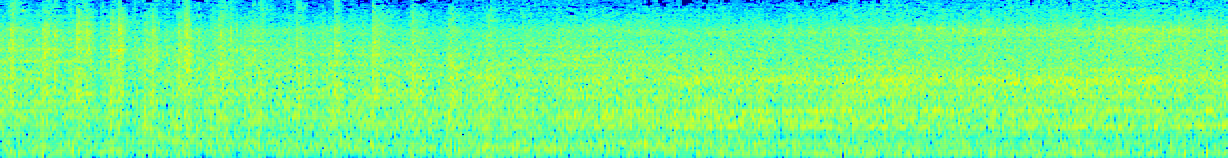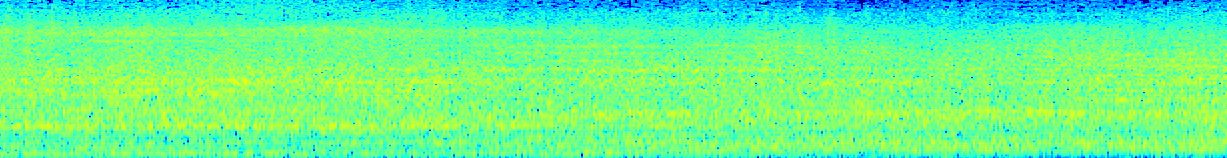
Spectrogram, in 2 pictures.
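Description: Intermodal container freight train's loaded flat wagons rolling past on the rails: a steady rumble of wheels with clattering from the wagons.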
